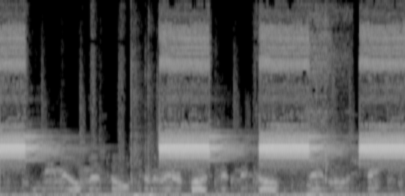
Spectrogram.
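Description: A fire alarm in the Roblox game Maple County blares in loud repeating beeps, each lasting about half a second to a second and separated by pauses, while a person talks between and under the blasts.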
